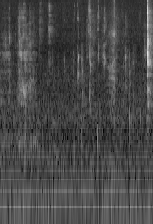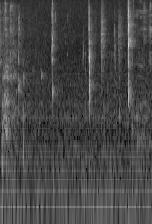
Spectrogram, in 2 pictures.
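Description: Close-miked chewing of icy, half-frozen golden kiwi flesh: soft wet mouth sounds broken by a few sharp clicks. The sharpest click comes about three seconds in.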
